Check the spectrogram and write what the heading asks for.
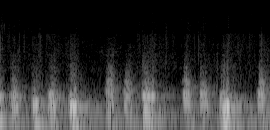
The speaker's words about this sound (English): I thought it was some sort of bizarre clip cloppy drum effect.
